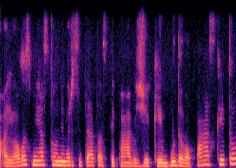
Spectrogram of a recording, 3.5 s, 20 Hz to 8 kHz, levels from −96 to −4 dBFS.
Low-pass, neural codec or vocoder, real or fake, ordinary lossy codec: 7.2 kHz; none; real; Opus, 64 kbps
